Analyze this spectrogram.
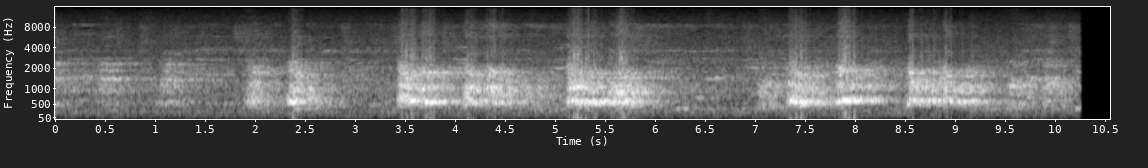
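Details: Dogs barking at a lot, recorded 6/1/19: a dense run of overlapping, mid-pitched barks and yips, several per second in bursts, with a steady background hum throughout.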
